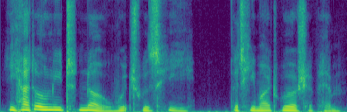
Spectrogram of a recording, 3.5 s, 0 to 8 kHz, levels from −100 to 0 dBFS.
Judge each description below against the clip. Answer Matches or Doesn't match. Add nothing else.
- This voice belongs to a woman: Doesn't match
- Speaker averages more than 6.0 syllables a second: Doesn't match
